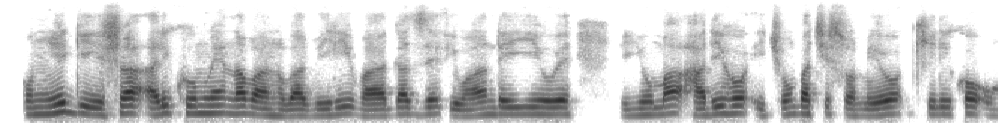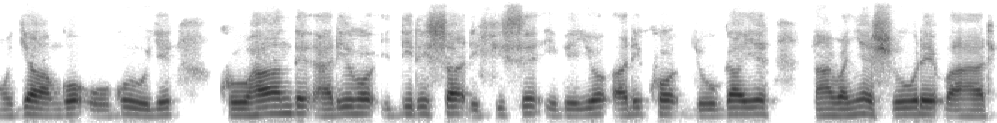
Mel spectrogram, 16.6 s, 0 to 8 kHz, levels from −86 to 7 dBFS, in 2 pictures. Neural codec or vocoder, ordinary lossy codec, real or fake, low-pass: codec, 24 kHz, 0.9 kbps, WavTokenizer, medium speech release version 2; Opus, 24 kbps; fake; 7.2 kHz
